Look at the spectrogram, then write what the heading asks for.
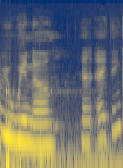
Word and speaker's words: Winner: call me call you Winer I think I call you vinner I don't know why the Swedish pronunciation I guess you're turning Swedish yeah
